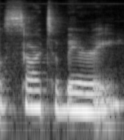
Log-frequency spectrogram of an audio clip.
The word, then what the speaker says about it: Sartoberry: I pronounce the name of the channel Sartoberry because it's strawberry with the A and the T mixed up, so that is spells art.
